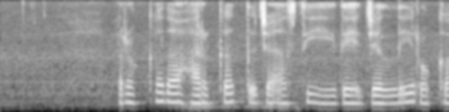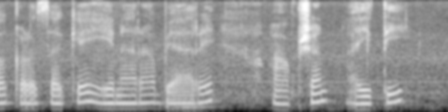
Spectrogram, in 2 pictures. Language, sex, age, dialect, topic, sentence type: Kannada, female, 25-30, Central, banking, question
